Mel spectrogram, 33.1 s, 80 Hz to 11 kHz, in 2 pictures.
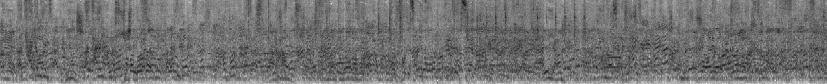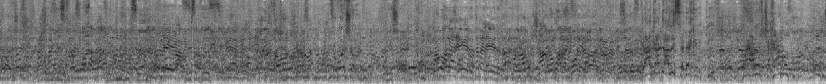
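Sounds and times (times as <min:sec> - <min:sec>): crowd chatter: 0:00.0 - 0:33.0.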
